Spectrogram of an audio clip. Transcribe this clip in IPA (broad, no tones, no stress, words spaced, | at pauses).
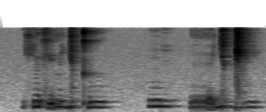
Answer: çə̃xʲɛ̰lʲɔɟø kʼɯ | ŋi | rɛ̰ɟɯ ɡ͡ǁi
